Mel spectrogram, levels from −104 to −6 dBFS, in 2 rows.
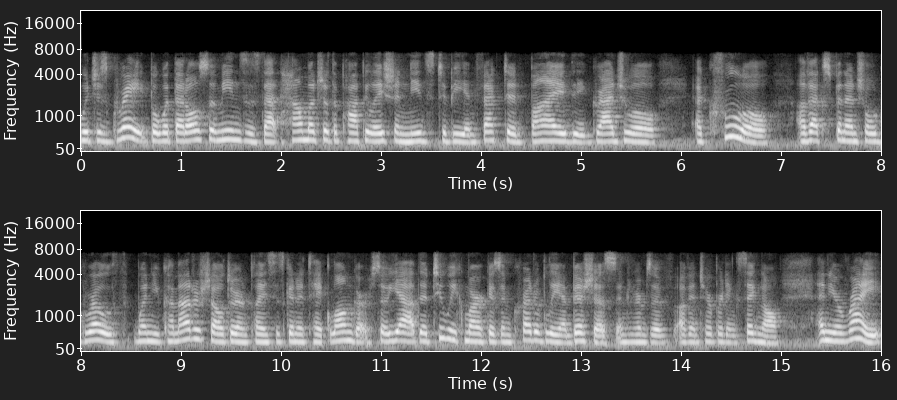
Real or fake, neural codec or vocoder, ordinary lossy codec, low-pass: real; none; Opus, 64 kbps; 7.2 kHz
